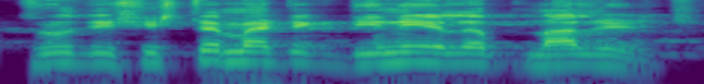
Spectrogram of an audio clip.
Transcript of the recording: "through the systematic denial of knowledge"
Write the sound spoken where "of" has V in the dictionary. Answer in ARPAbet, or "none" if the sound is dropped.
P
